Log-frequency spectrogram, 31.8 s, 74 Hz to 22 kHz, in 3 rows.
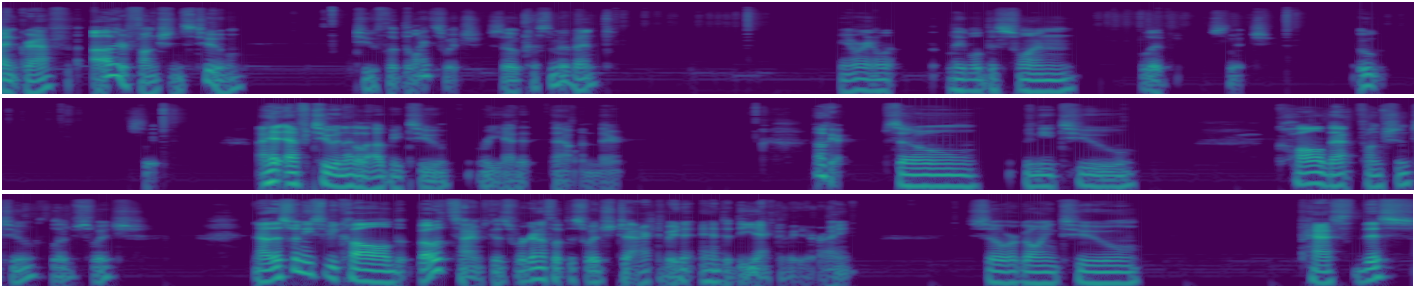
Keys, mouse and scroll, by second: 0.6 right click, 1.3 right click, 2.1 right click, 3.4-5.2 typing, 8.3-9.5 typing, 11.1 c, 13.1 right click, 14.1 right click, 14.6-17.1 right drag, 18.0 right click, 20.1-21.7 typing, 23.0 click, 23.4 click, 26.6 click, 27.0 ctrl+v, 27.3 click, 28.1 click, 31.5-31.7 drag.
